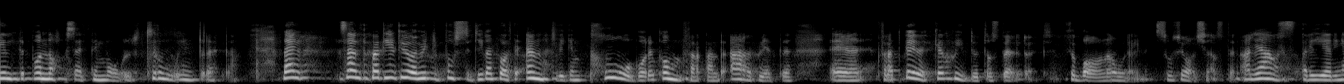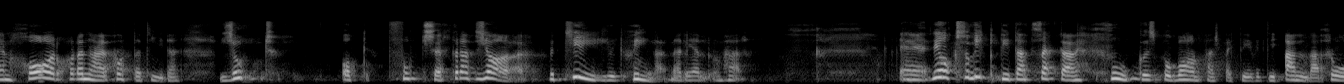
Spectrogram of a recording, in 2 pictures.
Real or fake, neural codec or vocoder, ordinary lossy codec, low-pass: fake; codec, 16 kHz, 1 kbps, FreqCodec, larger model; none; none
